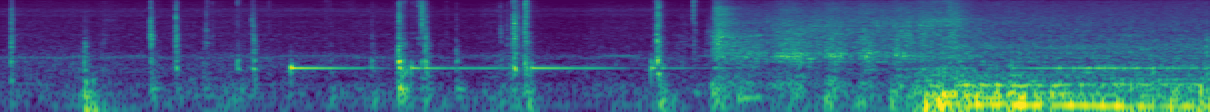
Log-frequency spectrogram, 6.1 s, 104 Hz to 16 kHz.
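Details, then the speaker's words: 2012 Chevrolet Sonic, 100,618 miles, after valve cover and PCV replacement for an oil leak: clicks and clunks, then it catches and settles into a smooth, quiet, even idle with no ticking; normal idle. "all right so now we have the pretty silky smooth idol"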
